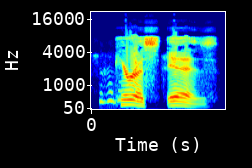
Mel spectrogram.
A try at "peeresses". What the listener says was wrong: You're not pausing. You're not enough syllables.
